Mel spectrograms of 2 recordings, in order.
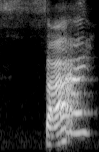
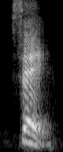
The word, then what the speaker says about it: Sai: Is it Say or Sai? Say. We was definitely calling her Sai all last night. Definitely was calling her Sai. Say. And it's spelled like the weapon side that a lecturer from Marvel, she uses the size, and so that's why I thought Didn't know that. Everyone on that island said Say, and that's when it clicked for me.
